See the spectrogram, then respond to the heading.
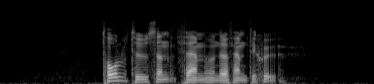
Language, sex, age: Swedish, male, 25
